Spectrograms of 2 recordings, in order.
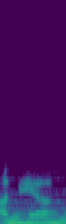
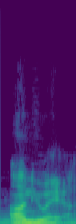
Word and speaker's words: Anuhea: I'm your host, Bootsy Greenwood, and today I am joined with Okay, it's Anuhea. Anuhea. Okay. Yes. I'm the worst at pronouncing stuff.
